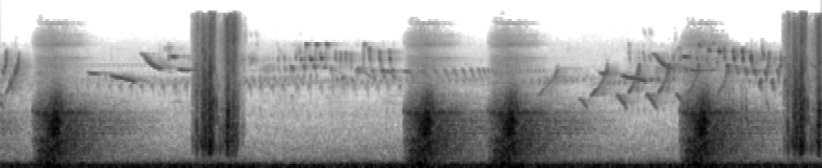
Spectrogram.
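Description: A magical chime sparkles and shimmers.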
